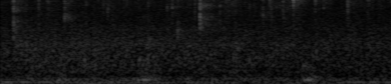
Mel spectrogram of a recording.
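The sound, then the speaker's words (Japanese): Steady heavy rain pours down with a dense, constant hiss, with rainwater that has exceeded the drainage capacity spilling and splattering from overflowing gutters. No voices, just an even, unbroken downpour at moderate level. “雨が止む気配はない排水能力を超えてしまった雨水が雨どいから溢れ出ている”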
